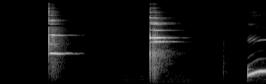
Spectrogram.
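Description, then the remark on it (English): Whiskey glasses clink together in a cheers toast, two bright ringing chimes about a second apart, followed by another sustained glassy ring, clear with no talking. “Shall we give our whiskeys a taste? Yes, please. Cheers.”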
